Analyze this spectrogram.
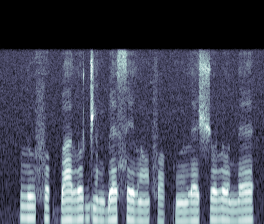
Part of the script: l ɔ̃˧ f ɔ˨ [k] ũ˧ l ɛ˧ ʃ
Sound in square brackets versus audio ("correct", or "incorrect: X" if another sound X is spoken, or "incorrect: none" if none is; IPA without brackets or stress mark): correct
